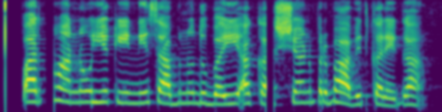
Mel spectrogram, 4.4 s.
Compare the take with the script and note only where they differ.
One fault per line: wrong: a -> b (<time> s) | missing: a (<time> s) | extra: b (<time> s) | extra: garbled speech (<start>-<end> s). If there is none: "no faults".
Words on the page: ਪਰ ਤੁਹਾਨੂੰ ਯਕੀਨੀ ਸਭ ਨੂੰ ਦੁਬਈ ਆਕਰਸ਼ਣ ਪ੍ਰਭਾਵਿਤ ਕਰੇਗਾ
no faults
